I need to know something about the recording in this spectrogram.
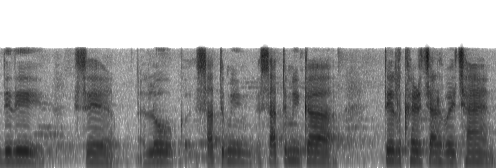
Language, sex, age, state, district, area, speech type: Maithili, female, 60+, Bihar, Madhubani, urban, spontaneous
